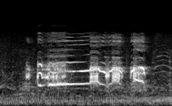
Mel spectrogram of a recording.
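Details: Kukuak Balenggek rooster crowing at a crowing contest held on staked ground in Solok city, Indonesia: a short opening note, then a long sustained crow that breaks into two shorter stepped bursts, over a faint background hum.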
